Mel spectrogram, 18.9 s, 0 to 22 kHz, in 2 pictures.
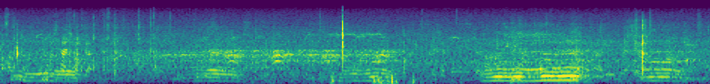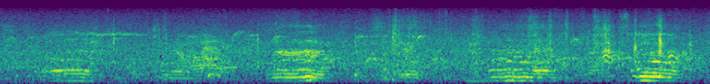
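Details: Captive polar bear cub nearly one year old pestering its mother to nurse, Maruyama Zoo, Hokkaido, Japan, mid-December 2011; a steady series of short, throbbing, nasal whines with stacked overtones, visitors talking throughout.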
